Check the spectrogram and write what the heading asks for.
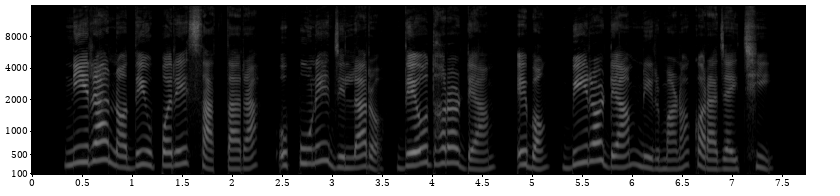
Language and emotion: Odia, neutral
